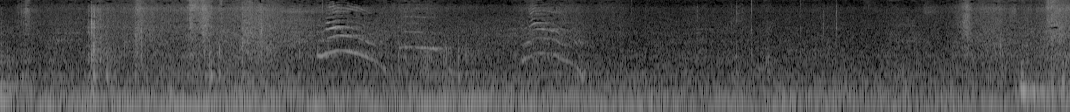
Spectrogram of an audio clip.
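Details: Kittens crawling out of pots while their mother cat licks them; two high, arched meows around three and five seconds over steady low background hum.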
